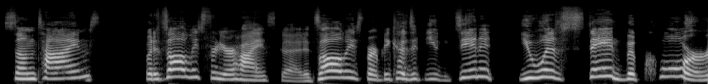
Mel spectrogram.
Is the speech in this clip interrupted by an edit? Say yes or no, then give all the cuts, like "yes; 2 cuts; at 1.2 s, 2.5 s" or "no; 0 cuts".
no; 0 cuts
